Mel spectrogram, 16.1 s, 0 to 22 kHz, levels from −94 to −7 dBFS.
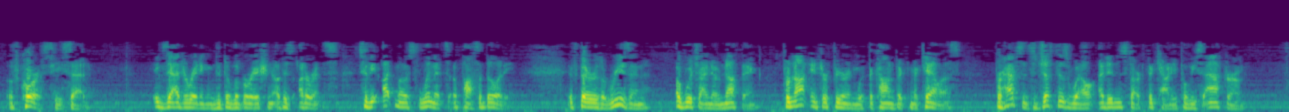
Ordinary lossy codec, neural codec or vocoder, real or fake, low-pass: MP3, 24 kbps; none; real; 5.4 kHz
